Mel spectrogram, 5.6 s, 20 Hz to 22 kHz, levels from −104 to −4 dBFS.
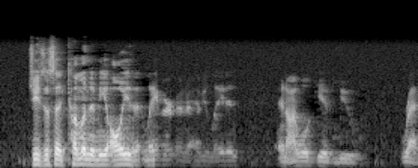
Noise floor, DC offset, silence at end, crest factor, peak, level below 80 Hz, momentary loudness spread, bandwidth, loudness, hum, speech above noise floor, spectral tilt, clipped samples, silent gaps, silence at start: -67 dBFS; under 0.1%; 0 s; 20 dB; -2 dBFS; -76 dBFS; 24 LU; 8.4 kHz; -20 LUFS; none; 47 dB; -5 dB/octave; under 0.1%; none; 0.4 s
